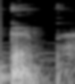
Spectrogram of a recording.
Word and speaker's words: det: mycket, you say mycket, you don't say det, you say det. Doesn't matter what other people told you. It's okay, we understand you. Keep saying it wrong. We love you because you exist. Sure, but the proper way is like this. Mycket, det.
